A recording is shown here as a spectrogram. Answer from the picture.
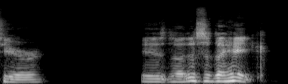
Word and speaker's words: Hake: Now, one of the new brushes I want to introduce here is this is the Hake. It's spelled H-A-K-E, Hake.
